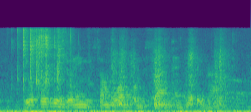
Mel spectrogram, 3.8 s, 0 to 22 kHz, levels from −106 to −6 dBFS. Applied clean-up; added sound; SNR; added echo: none; Chewing, mastication; -5 dB; none.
